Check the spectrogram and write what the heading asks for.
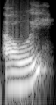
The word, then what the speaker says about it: Aoi: sky yun no s Paano ba pronunciation doon awi awi aw aoy a aoy aoy pero kasi Depende sa Kanji eh Kung yun yung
